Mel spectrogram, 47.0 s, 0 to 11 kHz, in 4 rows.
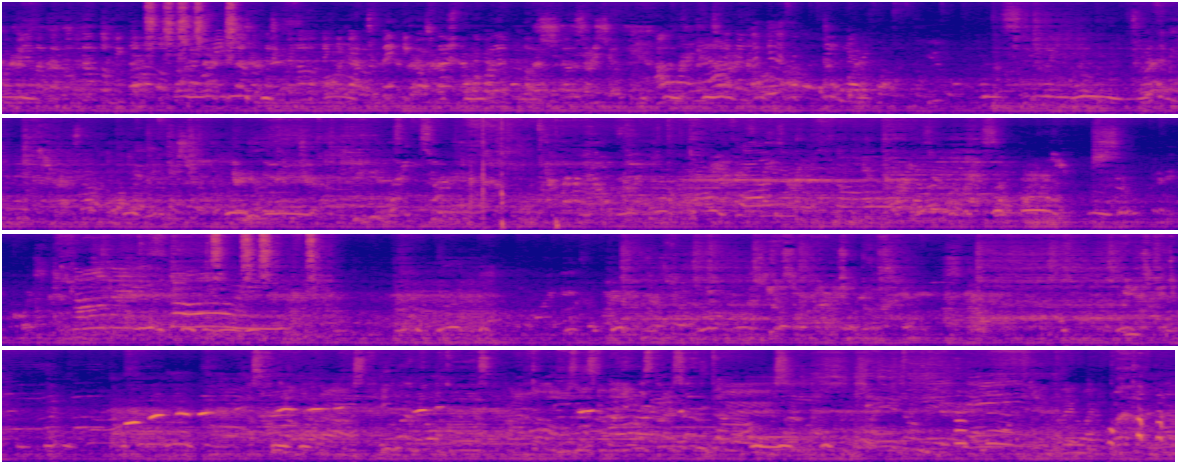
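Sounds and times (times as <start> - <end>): television music: 0.0 - 47.0
television speech: 0.0 - 47.0.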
